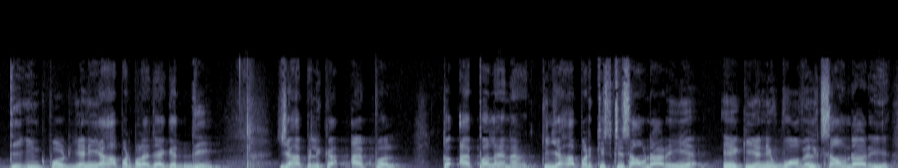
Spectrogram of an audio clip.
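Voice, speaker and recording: High-voiced male teacher drilling basics. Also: clean tone. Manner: drills with quick questions and repeated answers; stretches out words slowly to model pronunciation. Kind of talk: classroom grammar lesson.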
